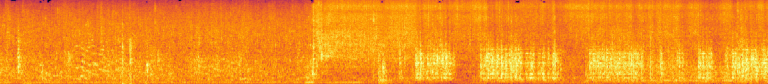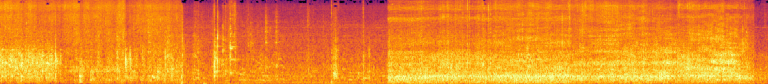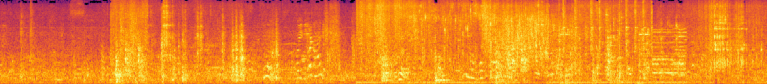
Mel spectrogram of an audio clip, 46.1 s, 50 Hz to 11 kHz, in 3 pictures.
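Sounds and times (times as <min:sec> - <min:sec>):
meat sizzling in a pan: 0:02.8 - 0:19.0, 0:37.9 - 0:42.6
blow torch hissing: 0:06.2 - 0:19.0, 0:23.1 - 0:30.5.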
